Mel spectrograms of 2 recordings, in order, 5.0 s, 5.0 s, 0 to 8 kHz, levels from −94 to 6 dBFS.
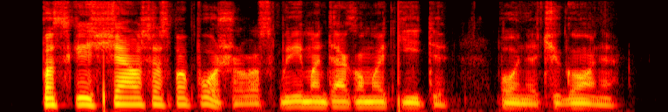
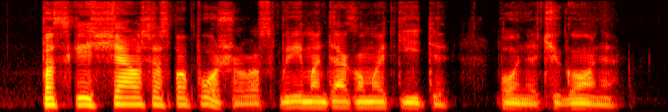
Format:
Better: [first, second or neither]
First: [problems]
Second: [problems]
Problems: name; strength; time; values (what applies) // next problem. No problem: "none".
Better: second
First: noise reduction (neural mask model DeepFilterNet 3)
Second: none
